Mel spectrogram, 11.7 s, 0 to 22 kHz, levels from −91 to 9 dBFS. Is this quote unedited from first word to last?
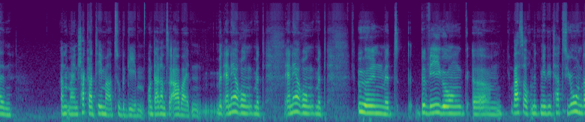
no; 4 cuts; at 1.3 s, 5.7 s, 10.2 s, 10.6 s

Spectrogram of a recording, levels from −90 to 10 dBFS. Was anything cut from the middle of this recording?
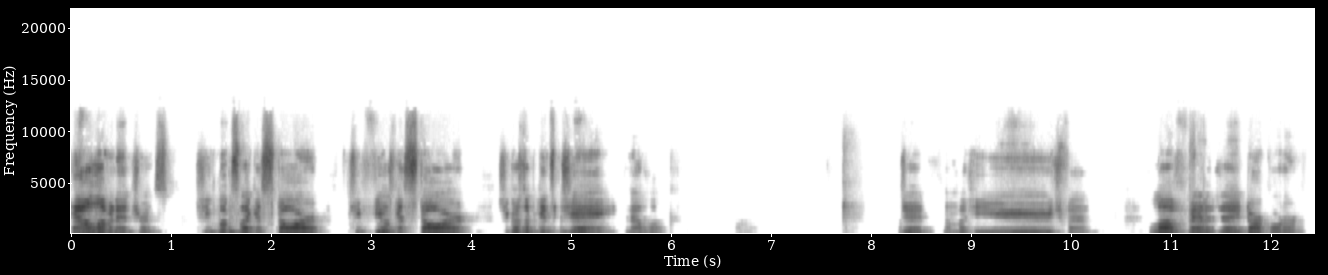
yes; 4 cuts; at 3.2 s, 4.9 s, 8.3 s, 11.2 s

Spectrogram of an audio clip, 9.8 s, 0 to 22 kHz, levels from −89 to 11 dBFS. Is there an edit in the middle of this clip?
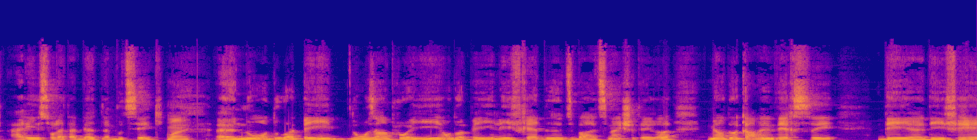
no; 0 cuts

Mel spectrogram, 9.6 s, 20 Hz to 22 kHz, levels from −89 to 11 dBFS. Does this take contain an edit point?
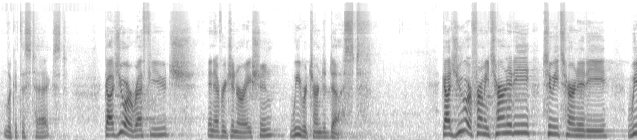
yes; 1 cut; at 4.3 s

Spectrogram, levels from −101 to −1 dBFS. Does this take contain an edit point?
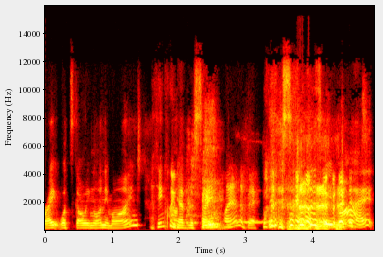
yes; 3 cuts; at 1.0 s, 1.5 s, 2.0 s

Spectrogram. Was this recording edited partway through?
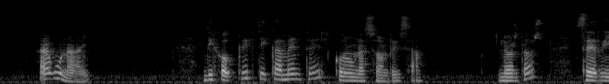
no; 0 cuts

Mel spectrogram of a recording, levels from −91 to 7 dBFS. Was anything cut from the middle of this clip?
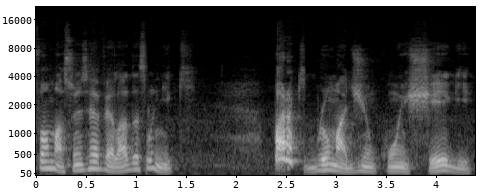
yes; 2 cuts; at 1.1 s, 2.7 s

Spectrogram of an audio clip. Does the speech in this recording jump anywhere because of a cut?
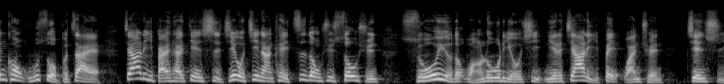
no; 0 cuts

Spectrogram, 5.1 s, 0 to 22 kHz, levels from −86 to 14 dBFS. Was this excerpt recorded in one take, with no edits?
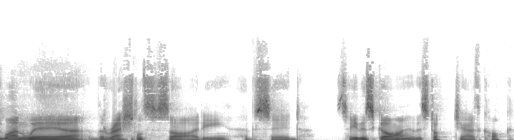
yes; 0 cuts

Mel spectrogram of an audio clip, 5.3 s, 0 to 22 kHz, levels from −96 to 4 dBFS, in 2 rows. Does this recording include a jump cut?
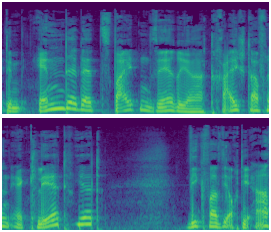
no; 0 cuts

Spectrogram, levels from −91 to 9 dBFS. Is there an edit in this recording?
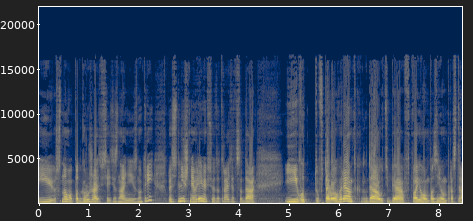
no; 0 cuts

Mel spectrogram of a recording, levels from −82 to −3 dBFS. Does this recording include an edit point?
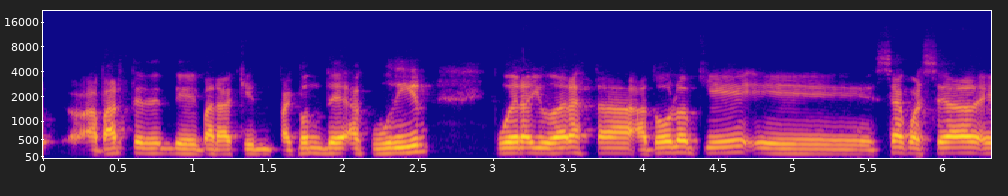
yes; 5 cuts; at 1.0 s, 1.7 s, 3.0 s, 3.9 s, 4.4 s

